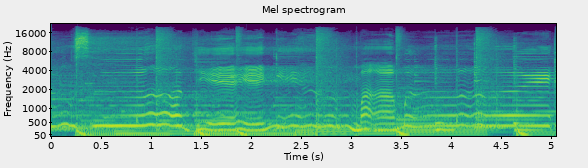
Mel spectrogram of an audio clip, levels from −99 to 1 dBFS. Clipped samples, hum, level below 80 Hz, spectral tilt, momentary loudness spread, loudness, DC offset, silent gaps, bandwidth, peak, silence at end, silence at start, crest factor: under 0.1%; none; -26 dBFS; -5 dB/octave; 4 LU; -13 LUFS; under 0.1%; none; 19 kHz; 0 dBFS; 0 s; 0 s; 12 dB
